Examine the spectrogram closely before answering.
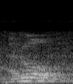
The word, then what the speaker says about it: rho: यहाँ पे रो जो है रो RHO, रो pronunciation, रो is constant of proportionality and called,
